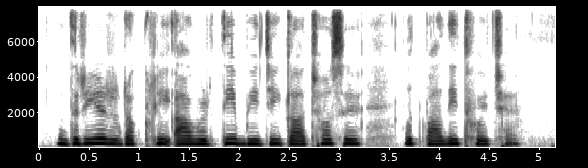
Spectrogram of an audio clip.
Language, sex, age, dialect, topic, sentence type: Maithili, female, 25-30, Angika, agriculture, statement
